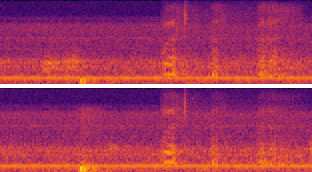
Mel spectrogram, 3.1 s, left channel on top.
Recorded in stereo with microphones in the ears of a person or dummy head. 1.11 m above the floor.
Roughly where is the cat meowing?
Centre.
